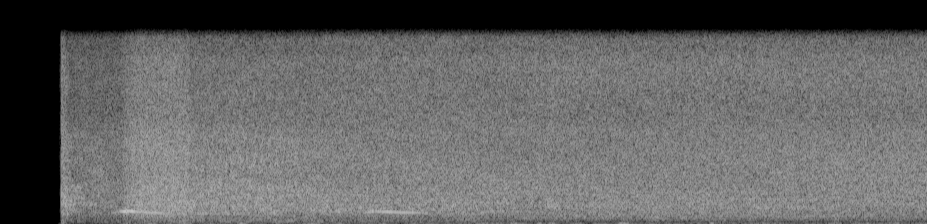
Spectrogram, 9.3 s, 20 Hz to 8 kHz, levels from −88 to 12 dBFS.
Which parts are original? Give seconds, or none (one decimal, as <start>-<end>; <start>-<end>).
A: 2.9-6.5; 7.9-9.3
